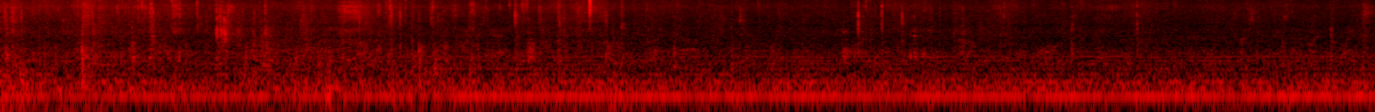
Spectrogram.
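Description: A choir sings softly in a large hall.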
